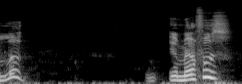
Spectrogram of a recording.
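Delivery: preacher acting out an angry God; heated God voice. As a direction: scold them as the fed-up Lord. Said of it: "I'm getting a little heated".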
